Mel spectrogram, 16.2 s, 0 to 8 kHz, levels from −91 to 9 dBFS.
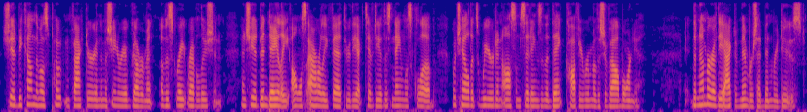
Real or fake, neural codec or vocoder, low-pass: fake; vocoder, 22.05 kHz, 80 mel bands, WaveNeXt; 7.2 kHz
